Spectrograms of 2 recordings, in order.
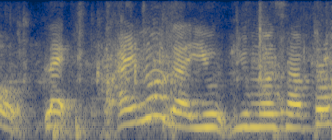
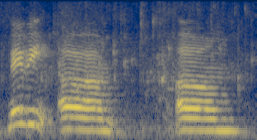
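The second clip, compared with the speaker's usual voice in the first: ordinary talk, nothing marked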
